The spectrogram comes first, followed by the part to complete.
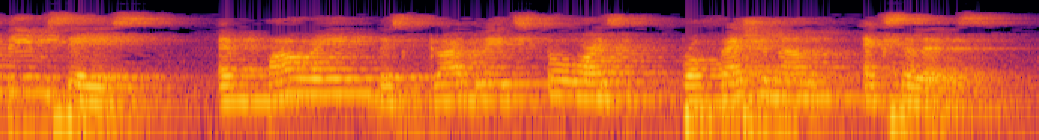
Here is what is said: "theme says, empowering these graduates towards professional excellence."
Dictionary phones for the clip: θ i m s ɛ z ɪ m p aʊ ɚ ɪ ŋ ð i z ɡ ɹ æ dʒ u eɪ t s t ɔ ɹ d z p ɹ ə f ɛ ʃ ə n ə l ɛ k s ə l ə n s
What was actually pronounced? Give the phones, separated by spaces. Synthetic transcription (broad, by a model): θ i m s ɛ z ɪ m p aʊ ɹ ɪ ŋ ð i s ɡ ɹ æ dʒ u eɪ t s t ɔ w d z p ɹ ə f ɛ ʃ ə n ə l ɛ k s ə l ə n s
